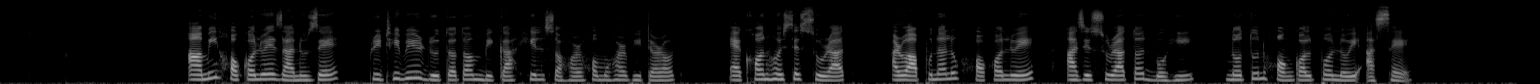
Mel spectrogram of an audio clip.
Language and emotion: Assamese, neutral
